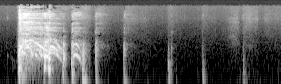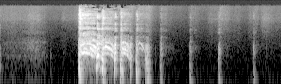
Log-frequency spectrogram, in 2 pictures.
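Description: Two bouts of harsh, wet-sounding coughing, each a strong burst followed by several softer coughs trailing off, with quiet between.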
